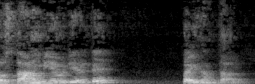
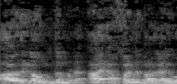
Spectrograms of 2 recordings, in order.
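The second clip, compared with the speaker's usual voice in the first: usual speaking voice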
